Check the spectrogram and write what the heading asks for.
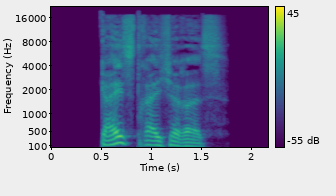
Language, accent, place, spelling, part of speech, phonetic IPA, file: German, Germany, Berlin, geistreicheres, adjective, [ˈɡaɪ̯stˌʁaɪ̯çəʁəs], De-geistreicheres.ogg
- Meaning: strong/mixed nominative/accusative neuter singular comparative degree of geistreich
